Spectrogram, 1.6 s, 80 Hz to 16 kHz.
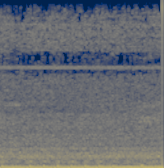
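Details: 2005 Corvette C6 manual with intermittent hot no-start and column lock message, started by bypassing the relay with a switch: deep, steady low rumble with even firing and no knocks or misses; V8 idling normally.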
